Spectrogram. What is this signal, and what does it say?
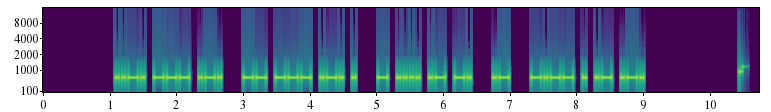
Morse code, heard as a keyed tone, about 25 wpm, 700 Hz. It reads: FOR MORE THAN A YEAR
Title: Sets of 5 Words 25wpm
